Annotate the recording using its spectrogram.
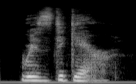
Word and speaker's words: Ruse de guerre: That's how you say it. Watch this. – French. Riz de Guerre. French. Riz de Guerre. French. Riz de Guerre. French. – See? – Riz de Guerre. – It's not even hard. But Americans can't speak French. They won't use their accent.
